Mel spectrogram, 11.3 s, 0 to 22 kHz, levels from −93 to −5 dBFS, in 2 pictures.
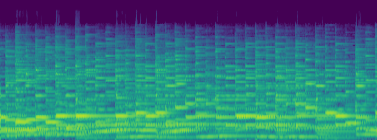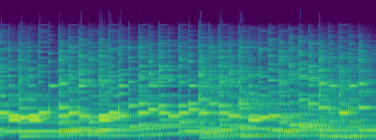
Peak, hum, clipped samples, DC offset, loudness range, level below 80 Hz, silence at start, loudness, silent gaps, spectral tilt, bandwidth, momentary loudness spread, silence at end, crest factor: -6 dBFS; none; under 0.1%; under 0.1%; 1 LU; -54 dBFS; 0 s; -20 LUFS; none; -5 dB/octave; 10.5 kHz; 3 LU; 0 s; 14 dB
